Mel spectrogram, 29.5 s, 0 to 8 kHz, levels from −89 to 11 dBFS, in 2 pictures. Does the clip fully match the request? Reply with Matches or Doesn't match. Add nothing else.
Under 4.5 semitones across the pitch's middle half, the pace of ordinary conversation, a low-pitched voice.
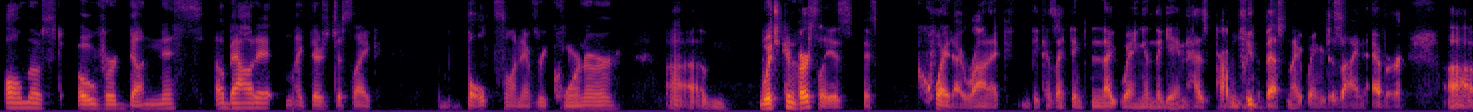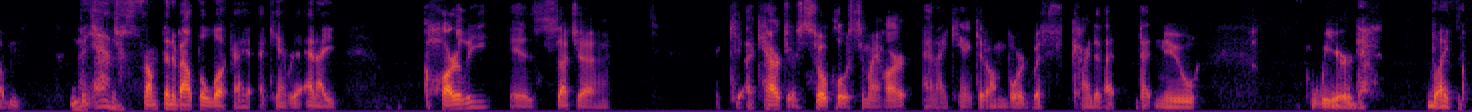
Doesn't match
